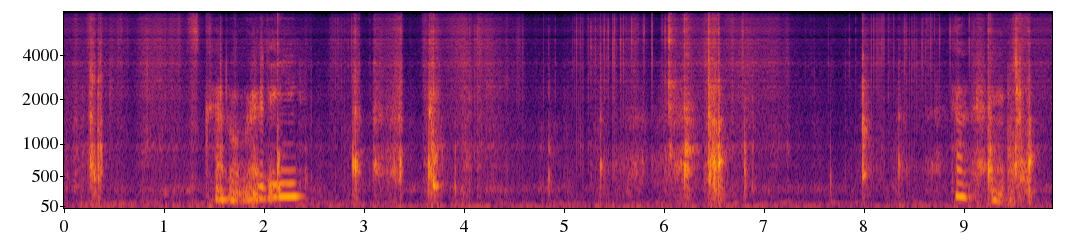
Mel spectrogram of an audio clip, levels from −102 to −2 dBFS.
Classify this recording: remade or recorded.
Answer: remade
